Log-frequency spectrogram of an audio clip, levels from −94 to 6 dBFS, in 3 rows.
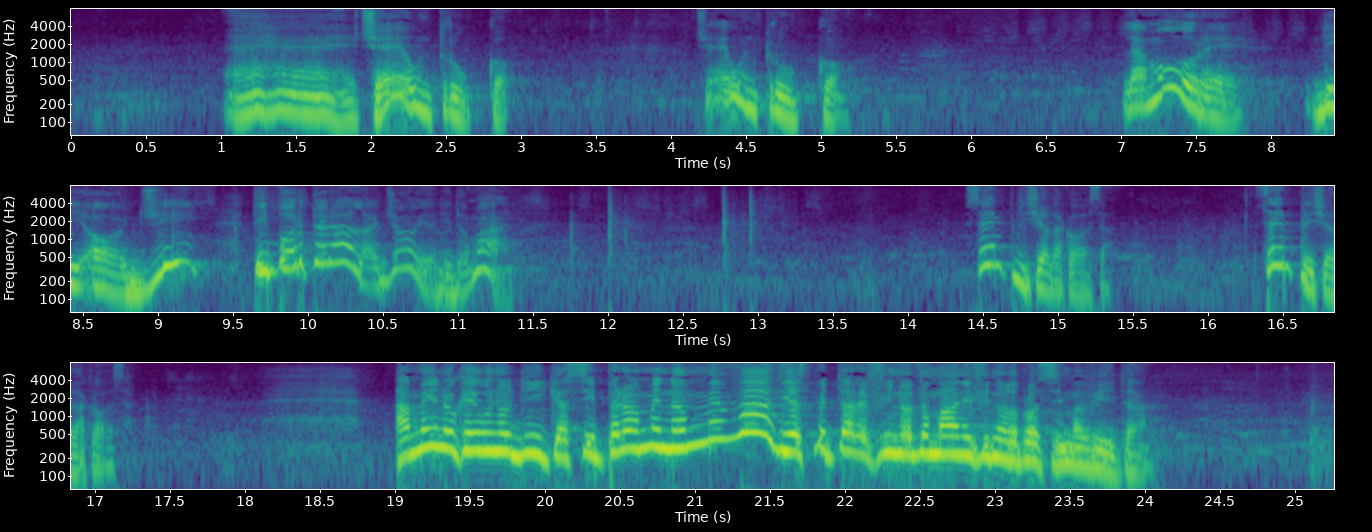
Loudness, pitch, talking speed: -15 LUFS, 230 Hz, 100 wpm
